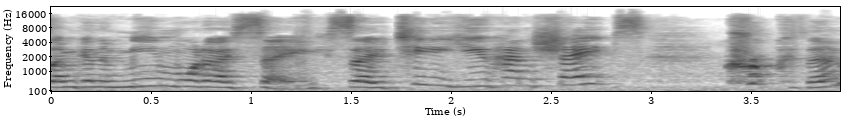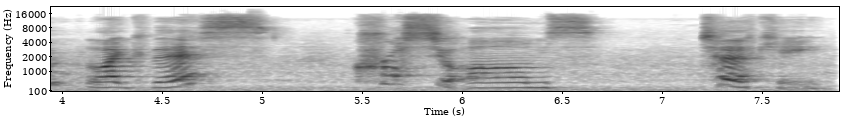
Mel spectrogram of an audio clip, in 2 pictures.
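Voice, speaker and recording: In an instructional video, a woman with a high voice teaches sign language, walking through each sign patiently step by step with light laughs. A little hiss or hum is audible.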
